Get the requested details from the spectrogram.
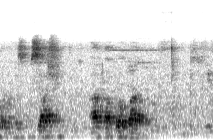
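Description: A man speaks into a microphone in a room with echo.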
